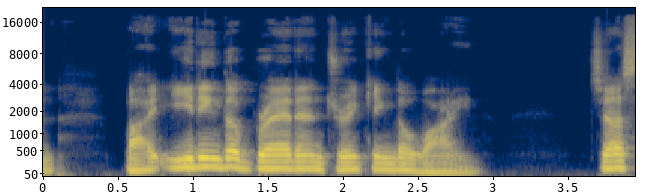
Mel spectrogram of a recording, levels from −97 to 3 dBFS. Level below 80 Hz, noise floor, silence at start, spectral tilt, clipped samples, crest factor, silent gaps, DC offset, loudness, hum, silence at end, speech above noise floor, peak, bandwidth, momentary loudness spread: -34 dBFS; -69 dBFS; 0 s; -6.5 dB/octave; under 0.1%; 14 dB; none; under 0.1%; -14 LUFS; none; 0 s; 56 dB; 0 dBFS; 14.5 kHz; 13 LU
